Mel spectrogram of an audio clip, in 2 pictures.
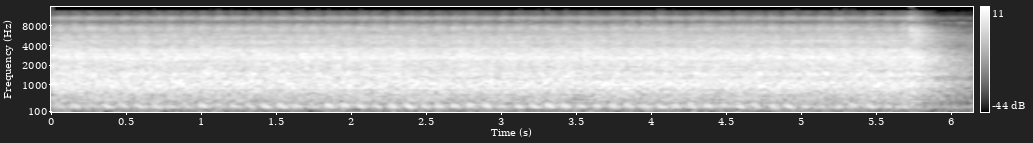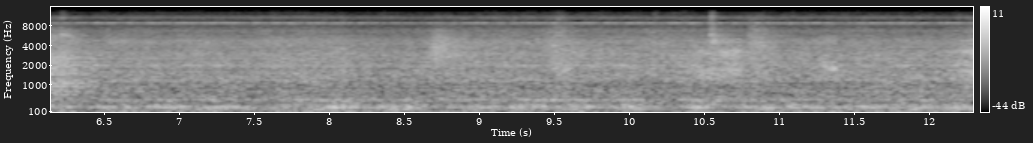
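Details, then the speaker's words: Non-starting V8 (eight cylinders) cranking during relative compression test via power and ground: about six seconds of steady, equal cranking beats; nice even compression across all eight cylinders, mechanical issue not suspected. "and once it collects enough data it's going to go ahead and analyze it and you can see here that we have nice even compression across all eight cylinders"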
